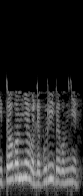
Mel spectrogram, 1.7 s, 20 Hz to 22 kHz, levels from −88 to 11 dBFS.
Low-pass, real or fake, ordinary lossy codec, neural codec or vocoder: 7.2 kHz; real; AAC, 16 kbps; none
